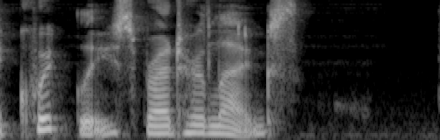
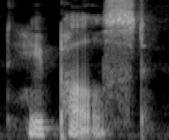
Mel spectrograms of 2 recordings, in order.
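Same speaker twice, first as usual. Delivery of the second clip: usual speaking voice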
